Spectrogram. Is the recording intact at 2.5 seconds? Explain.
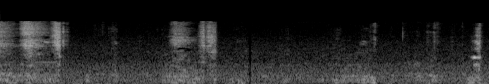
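No. From 2.48 to 2.52 s there is AAC frame loss with muting. The decoder zeroed the missing spectrum, and the overlapping windows fade the sound out and back in. This leaves a brief dip of about 40 ms, which fits a single lost frame. On a waveform it shows as a tapered dip, and on a spectrogram as a narrow faded vertical stripe across all frequencies.

Underneath, the moment carries the rough, grainy sound of low-delay AAC compression. This is likely AAC-ELD at around 32 kbps, whose short frames smear the pitch harmonics and let noise fill between them. A spectrogram shows blurred, noisy harmonic lines and a thin, synthetic-looking top band.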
